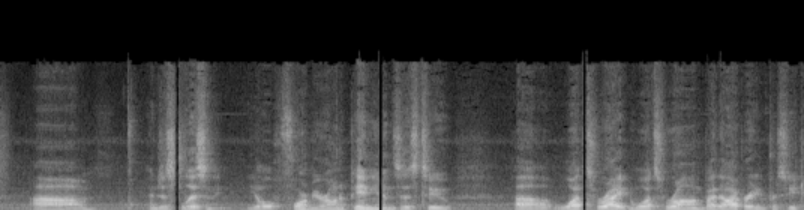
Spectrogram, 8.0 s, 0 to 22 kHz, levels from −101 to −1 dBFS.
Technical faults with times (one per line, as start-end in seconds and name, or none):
1.75-1.79 gap at a join of encoded pieces
3.79-3.83 gap at a join of encoded pieces
5.83-5.86 gap at a join of encoded pieces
